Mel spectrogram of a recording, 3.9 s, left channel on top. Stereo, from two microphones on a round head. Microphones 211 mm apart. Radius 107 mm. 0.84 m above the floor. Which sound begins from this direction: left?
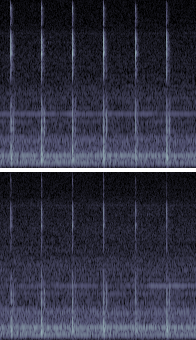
Hammering, at 0.2 s.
